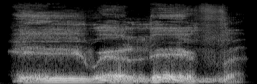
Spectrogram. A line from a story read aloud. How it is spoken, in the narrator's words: rasped, in a voice that felt like memory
